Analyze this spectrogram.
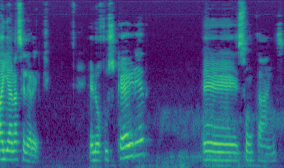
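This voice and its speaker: With a Spanish accent, a woman speaks at a fairly slow pace, with ordinary pitch variation and long, frequent pauses. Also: medium pitch for a woman. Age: 40s. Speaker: psychology student. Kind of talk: mock job interview practice. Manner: halting, hesitant.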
